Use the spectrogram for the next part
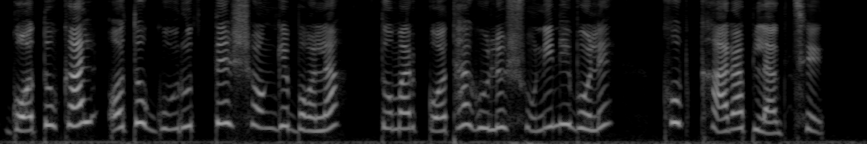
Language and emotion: Bengali, sad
